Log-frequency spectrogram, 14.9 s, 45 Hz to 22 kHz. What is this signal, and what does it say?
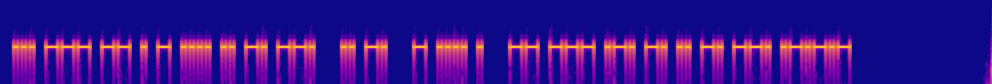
Morse code, heard as a keyed tone, about 19 wpm, 700 Hz. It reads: SOMETHING IN THE MORNING.
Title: Sentences from Top 1000 Words - Review Part 4 - 20wpm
